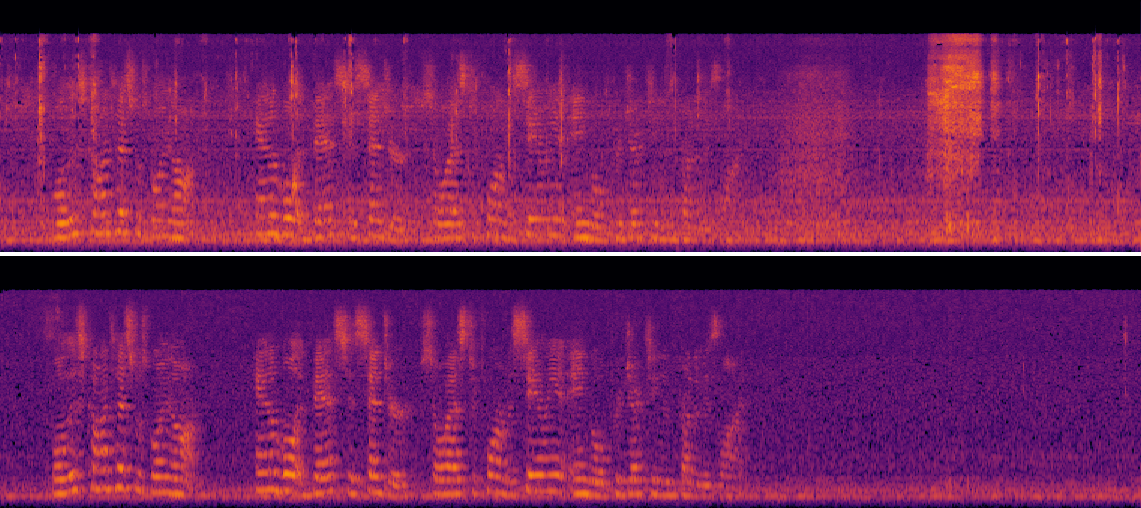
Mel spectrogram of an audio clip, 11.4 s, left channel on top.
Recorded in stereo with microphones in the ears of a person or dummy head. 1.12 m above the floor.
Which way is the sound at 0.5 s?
10° right (ahead or behind).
